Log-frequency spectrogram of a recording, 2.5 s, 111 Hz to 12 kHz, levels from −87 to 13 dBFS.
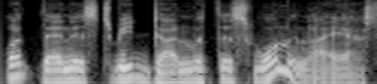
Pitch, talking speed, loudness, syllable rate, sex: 130 Hz, 265 wpm, -14 LUFS, 5.4 syllables/s, male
